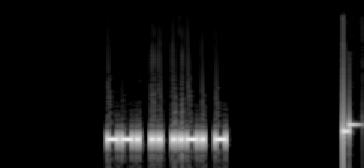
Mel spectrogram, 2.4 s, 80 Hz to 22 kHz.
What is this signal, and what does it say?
Morse code, heard as a keyed tone, about 51 wpm, 700 Hz. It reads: GIFT
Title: Sentences from Top 900 Words - New Word Drill - 50wpm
